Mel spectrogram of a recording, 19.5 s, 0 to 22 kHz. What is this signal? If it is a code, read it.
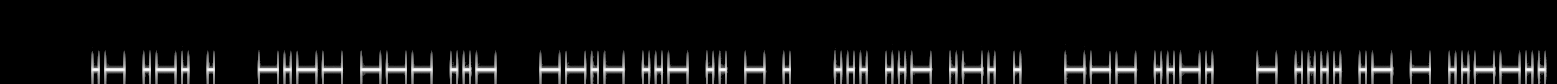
Morse code, heard as a keyed tone, about 15 wpm, 700 Hz. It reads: ARE YOU QUITE SURE OF THAT?
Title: Sentences from Top 700 Words 15wpm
